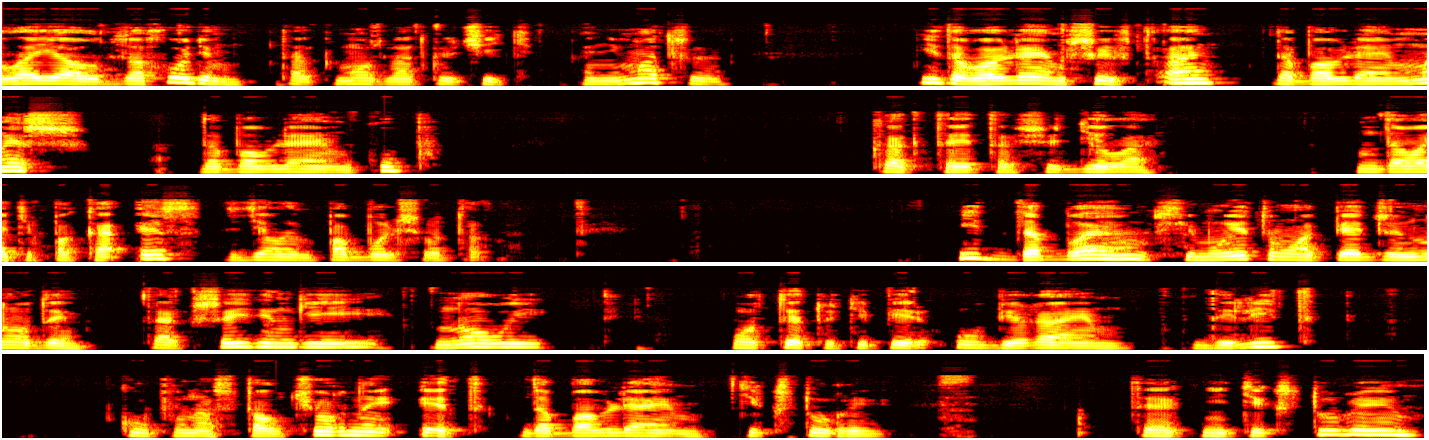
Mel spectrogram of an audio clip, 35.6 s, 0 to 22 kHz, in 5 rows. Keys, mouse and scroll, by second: 0.7 middle click, 2.2 click, 2.8 middle click, 5.5 shift+a, 11.4 middle click, 11.9 middle click, 12.5 middle click, 14.3 s, 17.0 scroll down 5, 17.6 middle click.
